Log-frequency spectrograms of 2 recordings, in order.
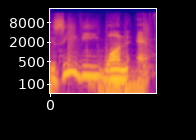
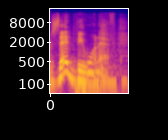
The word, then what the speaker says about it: ZV1-F: at right now is the Sony zv1f or zv1f as people in my country try to get me to say but I'm not going to do it because Z rhymes with the alphabet this is a brand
